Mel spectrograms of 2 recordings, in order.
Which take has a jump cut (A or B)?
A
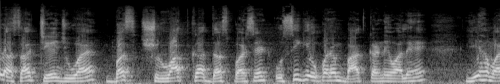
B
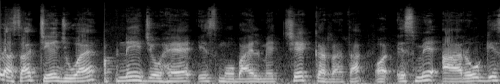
B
